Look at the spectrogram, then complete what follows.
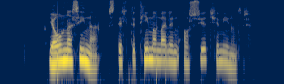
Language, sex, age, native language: Icelandic, male, 30-39, Icelandic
